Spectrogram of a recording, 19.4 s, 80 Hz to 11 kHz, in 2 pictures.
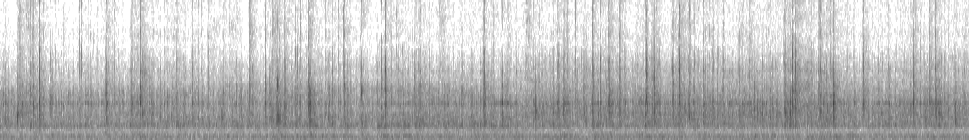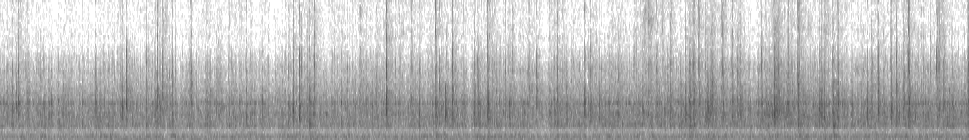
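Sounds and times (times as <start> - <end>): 
rain pattering against a window: 0.0 - 19.3.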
